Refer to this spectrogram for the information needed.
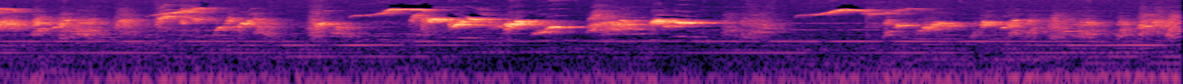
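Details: Wild-caught red-eyebrowed red-whiskered bulbul from A Lưới, Huế, Vietnam, described as two seasons old, sings bright, liquid, chattering phrases that rise and fall in quick succession, with a faint steady hum underneath.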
